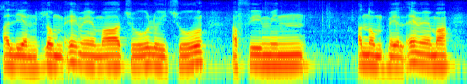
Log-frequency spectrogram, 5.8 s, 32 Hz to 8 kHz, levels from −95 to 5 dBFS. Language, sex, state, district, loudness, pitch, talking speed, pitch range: Mizo, male, Mizoram, Aizawl, -16 LUFS, 110 Hz, 175 wpm, 105-115 Hz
